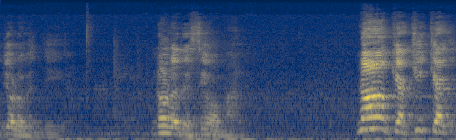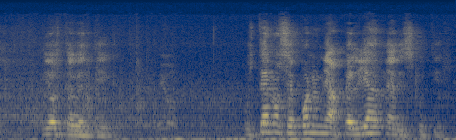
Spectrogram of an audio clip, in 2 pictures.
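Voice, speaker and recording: A man preaching a sermon, lively and acting out quotes and jokes. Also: on the high side. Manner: animated, acts out quotes and jokes. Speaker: pastor. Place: church hall. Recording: echoey hall from far off.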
